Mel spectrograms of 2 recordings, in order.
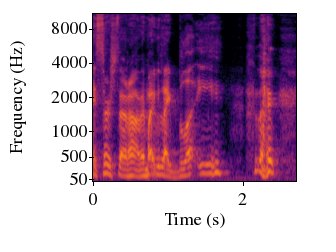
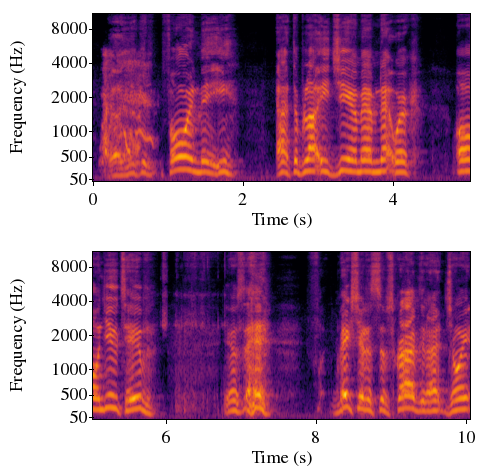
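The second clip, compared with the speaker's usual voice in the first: slow, affected, put-on British accent; 3 semitones higher, 3 dB louder than usual. Giving out where to find the network online, affected British accent. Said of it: "I don't know why I affected a, like, a British accent".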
